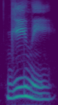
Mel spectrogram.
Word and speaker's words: genie: they had constantly seen genie and their belief in them seems deeply rooted this word is pronounced guinea in southern arabia on january 4 we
